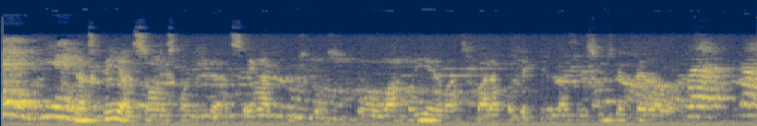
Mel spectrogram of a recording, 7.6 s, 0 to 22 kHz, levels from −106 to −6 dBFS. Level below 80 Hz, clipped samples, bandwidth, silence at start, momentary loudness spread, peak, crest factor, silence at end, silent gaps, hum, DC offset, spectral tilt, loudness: -44 dBFS; under 0.1%; 7.6 kHz; 0 s; 13 LU; -2 dBFS; 18 dB; 0 s; none; none; under 0.1%; -5.5 dB/octave; -22 LUFS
